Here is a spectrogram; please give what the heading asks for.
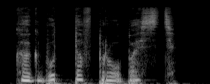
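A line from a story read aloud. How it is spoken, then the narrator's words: Convulsive whisper. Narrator (Russian): признаюсь судорожным шепотом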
